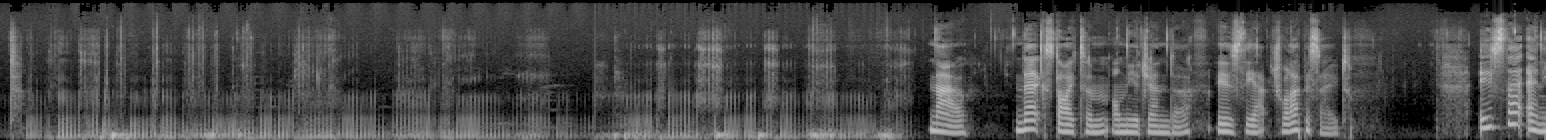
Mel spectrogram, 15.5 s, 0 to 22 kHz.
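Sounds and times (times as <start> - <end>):
cat purring on a person's lap into a microphone: 0.0 - 9.6
speech: 9.4 - 13.7, 14.8 - 15.4.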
